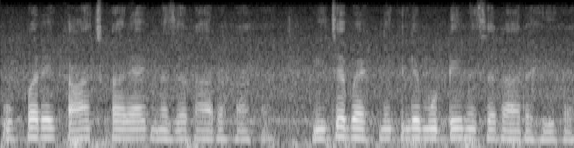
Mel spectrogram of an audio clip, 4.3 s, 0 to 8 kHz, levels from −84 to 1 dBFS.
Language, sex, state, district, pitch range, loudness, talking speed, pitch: Hindi, male, Gujarat, Valsad, 130-140 Hz, -17 LUFS, 250 wpm, 135 Hz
